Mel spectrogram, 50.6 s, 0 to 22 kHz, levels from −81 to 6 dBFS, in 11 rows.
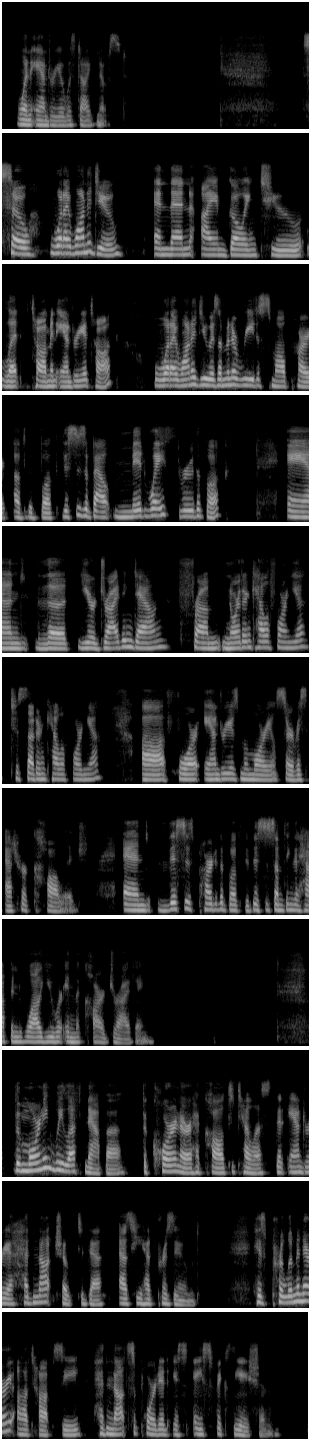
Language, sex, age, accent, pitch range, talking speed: English, female, 40-59, American, 150-185 Hz, 130 wpm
